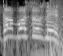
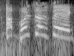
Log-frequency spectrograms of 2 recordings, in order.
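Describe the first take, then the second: First: Said in the usual way. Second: High, slow and stretched out; slow drawn-out call. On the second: Shown as a demonstration. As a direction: drag out each word, calling.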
